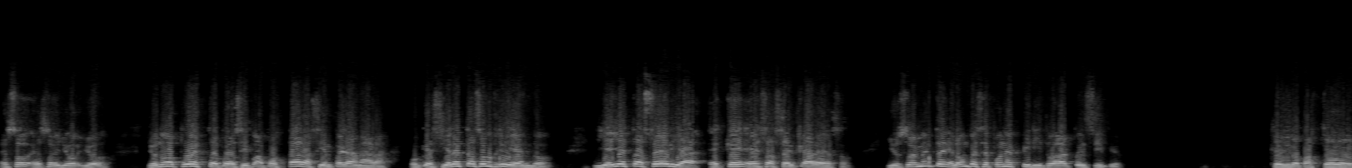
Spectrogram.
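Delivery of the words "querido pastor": put-on pious, spiritual voice, lower in pitch. A pastor imitates how a husband opens a complaint about his wife, mock-spiritual husband voice. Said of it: "cambia la voz así todo".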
